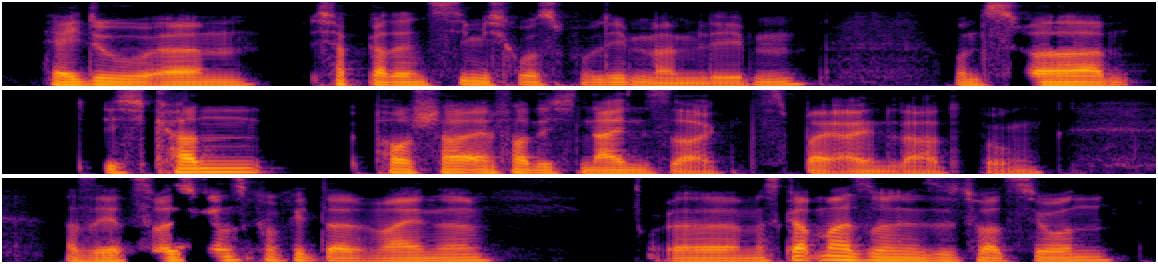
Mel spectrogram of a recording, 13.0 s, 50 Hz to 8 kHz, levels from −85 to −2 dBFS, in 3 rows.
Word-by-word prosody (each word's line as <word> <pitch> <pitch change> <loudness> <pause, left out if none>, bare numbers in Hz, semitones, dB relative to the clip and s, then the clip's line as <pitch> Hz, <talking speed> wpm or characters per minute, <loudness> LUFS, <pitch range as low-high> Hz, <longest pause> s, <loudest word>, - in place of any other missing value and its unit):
Hey 100 -1 +5
du, 100 -3 +3
ähm, 90 +2 +2 0.2
ich - - -8
habe - - 0
gerade 100 -2 +3
'n 95 -1 +1
ziemlich 110 -3 0
großes 100 -2 -2
Problem 105 +2 -3
in - - -1
meinem 85 -1 -1
Leben. 95 +7 -3 0.5
Und 95 -4 -3
zwar, 100 +2 +4 0.4
ich 105 -3 -3
kann 130 +1 +3 0.3
pauschal 110 -1 +3
einfach 105 +1 +2
nicht 100 -2 -3
nein 95 0 +2
sagen 80 -1 -3
s - - -10
bei - - -1
Einladung. 80 +2 -5 0.6
Also, 95 0 -3
jetzt 95 +1 0
was 110 +1 +2
ich - - -16
ganz 120 0 -2
konkret 120 -2 -4
da 105 -2 +2
meine, 105 +3 -1 0.6
ähm, 95 +1 0
es 100 - -4
gab 135 - +4
mal 135 -2 +5
so 115 0 +1
'ne 110 -2 +1
Situation, 105 +2 -1
100 Hz, 185 wpm, -24 LUFS, 95-110 Hz, 0.6 s, Hey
